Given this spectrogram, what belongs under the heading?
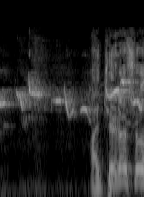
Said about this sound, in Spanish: Mira, el sonido de los pájaros. Así va, cuando usted va a un meeting que están todos esos políticos, ese es el sonido de los pájaros. Mírelo ahí, mira, qué bonito ese sonidito.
